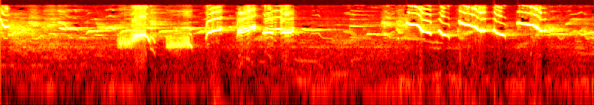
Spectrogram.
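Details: Kacer song with mimicked phrases: busy chirping and squeaky notes over low background rumble, followed by evenly spaced, crisp whistled notes sweeping down, about five in a row.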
